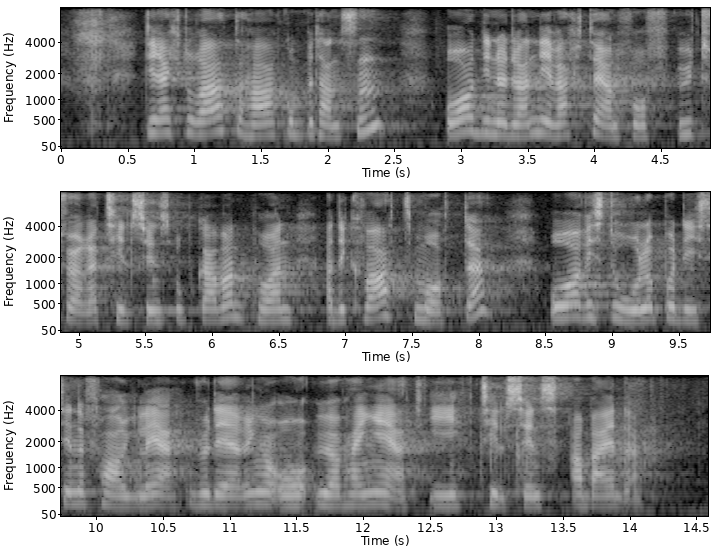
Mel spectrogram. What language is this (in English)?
Norwegian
